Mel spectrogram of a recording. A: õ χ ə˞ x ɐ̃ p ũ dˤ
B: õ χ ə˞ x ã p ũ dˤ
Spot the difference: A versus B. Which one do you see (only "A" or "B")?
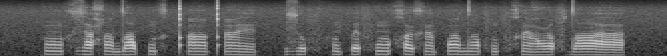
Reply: B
